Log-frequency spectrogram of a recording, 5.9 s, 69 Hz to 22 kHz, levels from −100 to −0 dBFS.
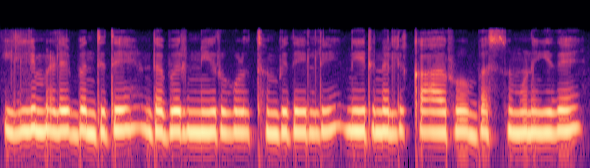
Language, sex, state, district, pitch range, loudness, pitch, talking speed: Kannada, female, Karnataka, Bidar, 240-250 Hz, -13 LUFS, 245 Hz, 110 wpm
